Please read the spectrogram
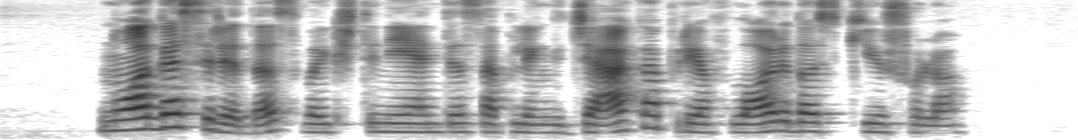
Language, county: Lithuanian, Kaunas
